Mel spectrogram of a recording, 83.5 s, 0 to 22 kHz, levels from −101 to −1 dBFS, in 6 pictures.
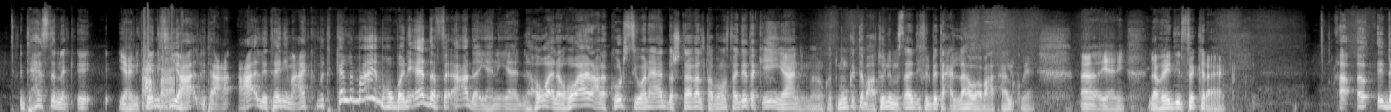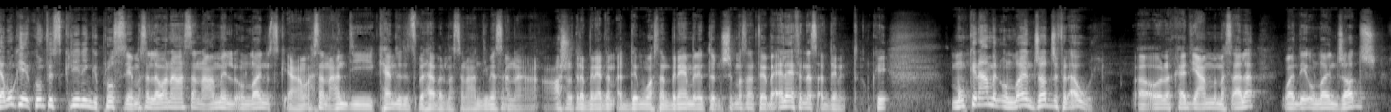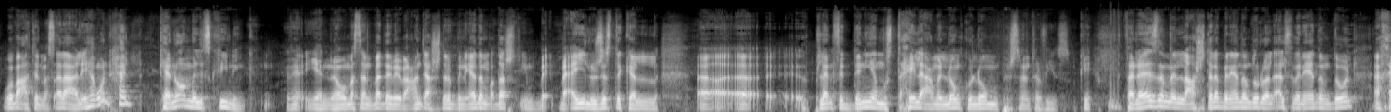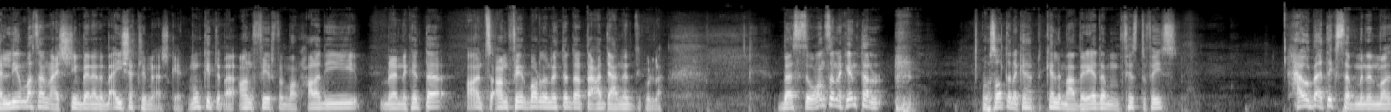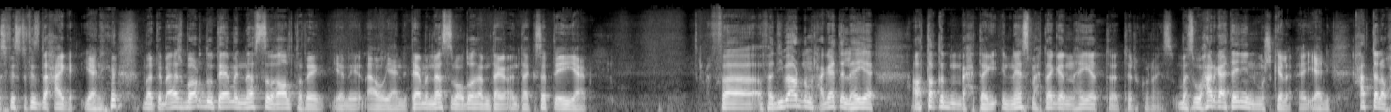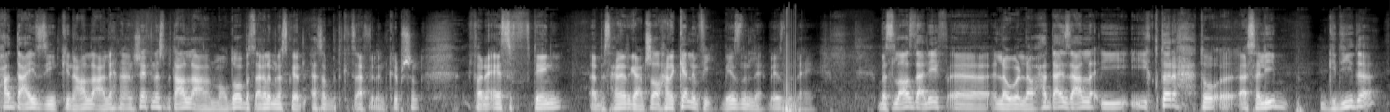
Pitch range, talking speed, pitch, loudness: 100-135 Hz, 205 wpm, 115 Hz, -19 LUFS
